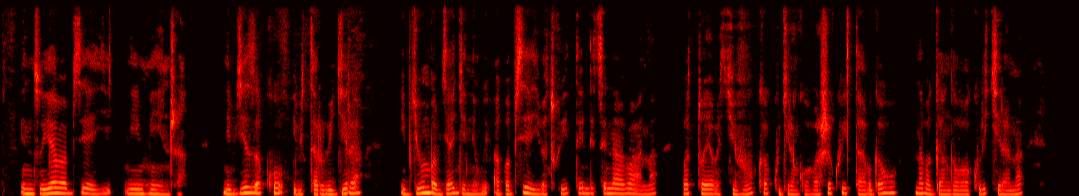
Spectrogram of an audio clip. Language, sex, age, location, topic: Kinyarwanda, female, 18-24, Kigali, health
